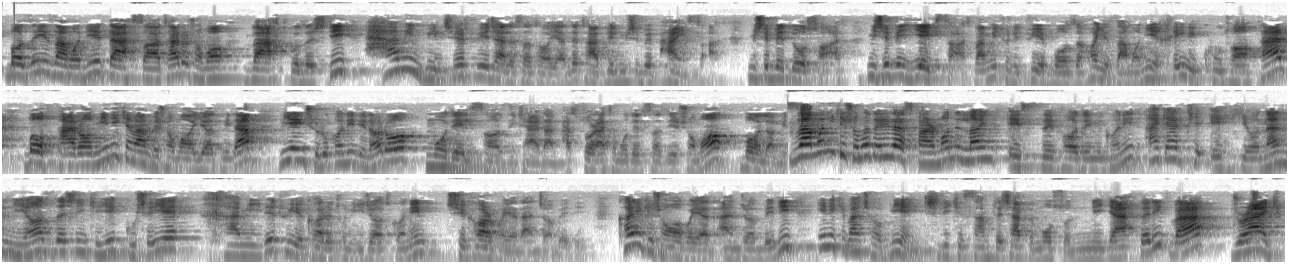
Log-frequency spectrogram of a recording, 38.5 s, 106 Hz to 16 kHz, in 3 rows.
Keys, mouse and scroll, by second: 21.0 typing, 22.7-38.5 drag.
